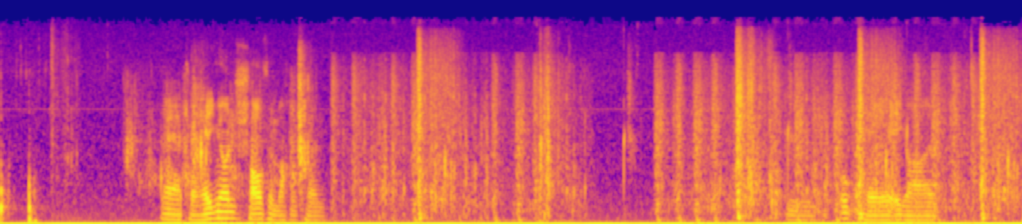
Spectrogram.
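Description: Dirt and grass crunch as blocks are dug out.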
